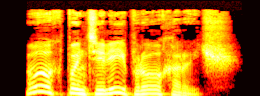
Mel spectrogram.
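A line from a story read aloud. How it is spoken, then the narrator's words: Sighed. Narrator (Russian): вздохнул лохматый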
